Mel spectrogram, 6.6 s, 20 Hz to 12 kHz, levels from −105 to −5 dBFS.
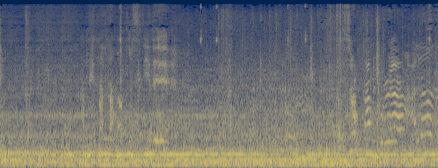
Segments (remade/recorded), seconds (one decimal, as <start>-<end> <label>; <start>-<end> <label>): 0.0-2.7 remade; 2.7-4.9 recorded; 4.9-5.4 remade; 5.4-6.6 recorded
